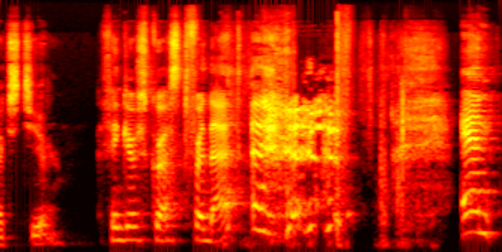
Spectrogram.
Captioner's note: laughs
